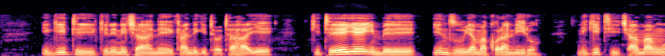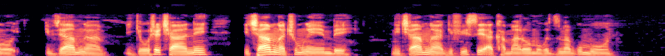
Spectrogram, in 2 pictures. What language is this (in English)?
Rundi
